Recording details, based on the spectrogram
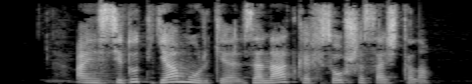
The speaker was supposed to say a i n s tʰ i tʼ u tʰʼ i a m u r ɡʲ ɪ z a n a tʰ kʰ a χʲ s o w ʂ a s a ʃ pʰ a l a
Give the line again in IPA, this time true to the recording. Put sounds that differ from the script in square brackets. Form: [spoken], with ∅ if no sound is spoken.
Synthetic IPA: a i n s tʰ i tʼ u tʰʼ [j] a m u r ɡʲ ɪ z a n a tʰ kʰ a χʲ s o w ʂ a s a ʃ [tʰ] a l a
